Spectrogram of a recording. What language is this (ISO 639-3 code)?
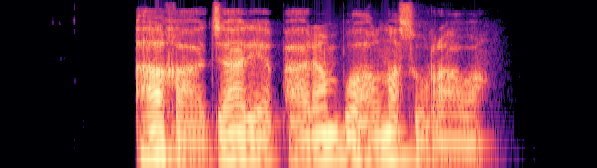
ckb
